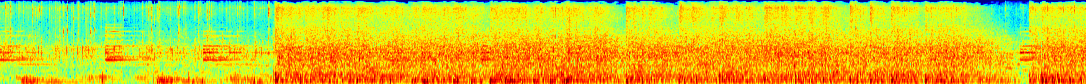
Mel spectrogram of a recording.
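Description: Music for the first few seconds, then, about three seconds in, a loud barrage of festival firecrackers: countless cracks in such rapid succession that they merge into one continuous crackle.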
